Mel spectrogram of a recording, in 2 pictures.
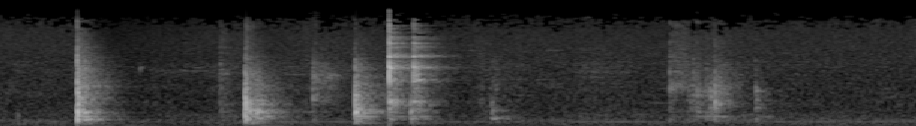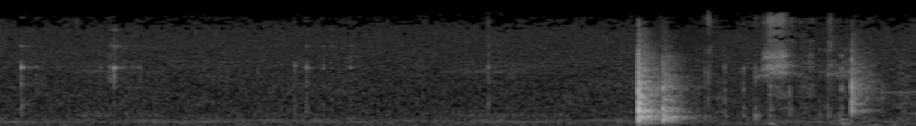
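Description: Aloe vera gel and vodka being stirred in a container for homemade hand sanitizer, sharp scattered clinks and taps of a utensil against the vessel in bursts separated by quiet stretches.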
